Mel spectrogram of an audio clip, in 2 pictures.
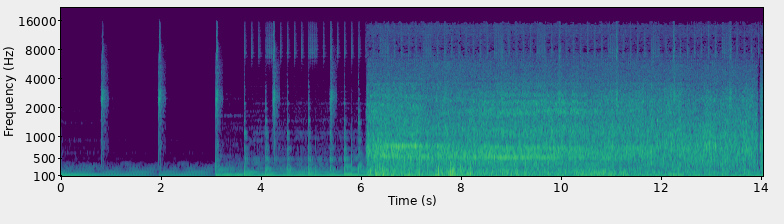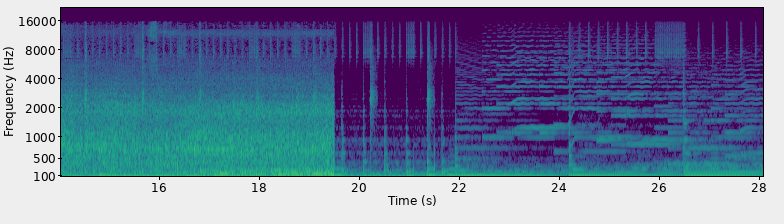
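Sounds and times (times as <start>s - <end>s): low background music: 3.1s - 28.0s
vehicle road and wind noise: 6.1s - 19.5s.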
